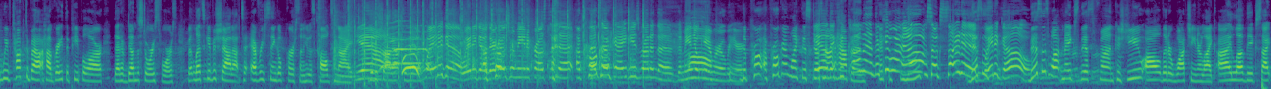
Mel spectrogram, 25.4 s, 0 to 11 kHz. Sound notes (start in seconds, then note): 10.0 �cheering and applause�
